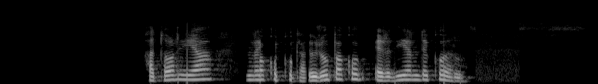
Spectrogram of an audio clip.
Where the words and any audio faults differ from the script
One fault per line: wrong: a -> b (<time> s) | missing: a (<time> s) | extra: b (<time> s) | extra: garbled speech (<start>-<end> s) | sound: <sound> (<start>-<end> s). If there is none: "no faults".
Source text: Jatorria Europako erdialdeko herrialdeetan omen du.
extra: garbled speech (2.5-3.1 s)
missing: herrialdeetan omen (4.5 s)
